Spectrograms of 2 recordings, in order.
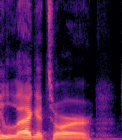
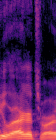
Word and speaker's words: Lagator: L-A-G-A-T-O-R. How do I pronounce that? Legator? – C.C. Legator. – C.C. Legator. So C.C. Legator.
